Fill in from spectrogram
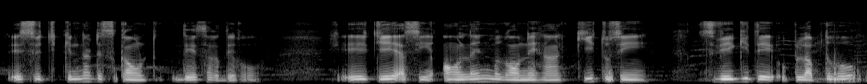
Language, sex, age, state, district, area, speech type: Punjabi, male, 30-45, Punjab, Bathinda, urban, spontaneous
